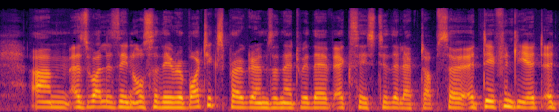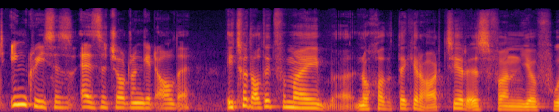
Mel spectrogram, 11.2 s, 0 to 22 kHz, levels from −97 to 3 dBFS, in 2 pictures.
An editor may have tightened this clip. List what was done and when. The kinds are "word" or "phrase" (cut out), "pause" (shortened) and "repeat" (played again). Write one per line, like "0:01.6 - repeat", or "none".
none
